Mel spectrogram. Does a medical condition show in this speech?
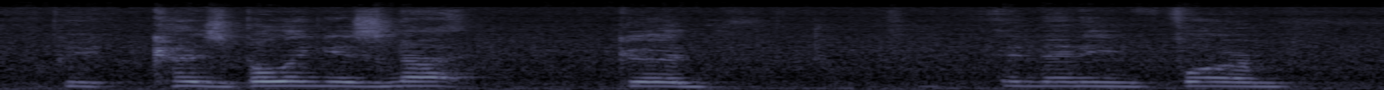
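Yes: traumatic brain injury; assault at age 15, unable to walk or self-care; about 17 years since injury.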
